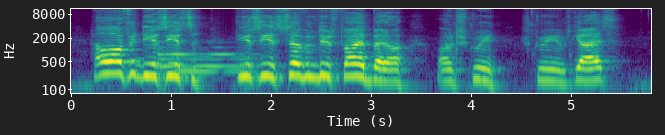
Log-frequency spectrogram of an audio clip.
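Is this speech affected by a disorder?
Yes: cerebral palsy; voice tone sometimes odd.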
